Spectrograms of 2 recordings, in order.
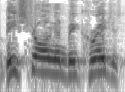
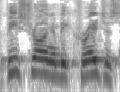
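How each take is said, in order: First: A bit higher, the words ringing back; echoing voice. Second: Said in the usual way. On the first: Retold or imitated. A man recalls the verse echoing back in his room. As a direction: let the verse echo around the room. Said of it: "and it echoes in the room". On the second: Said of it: "I've just read the words".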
